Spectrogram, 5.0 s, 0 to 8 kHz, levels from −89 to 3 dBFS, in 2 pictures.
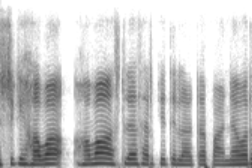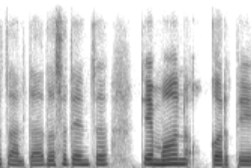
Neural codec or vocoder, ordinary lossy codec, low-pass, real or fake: codec, 16 kHz, 6 kbps, DAC; Opus, 16 kbps; 7.2 kHz; fake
